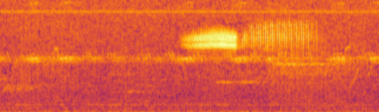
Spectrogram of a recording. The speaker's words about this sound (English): It picked up blue-wing warbler.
